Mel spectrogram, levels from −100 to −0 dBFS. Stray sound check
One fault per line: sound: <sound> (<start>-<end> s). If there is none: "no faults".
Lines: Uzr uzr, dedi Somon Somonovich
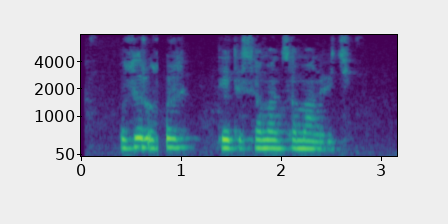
sound: dropout (0.8-0.9 s)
